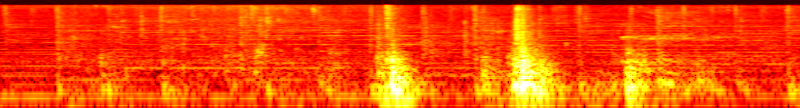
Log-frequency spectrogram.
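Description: Dull thunks as a walleye is hauled up out of an ice-fishing hole: two loud knocks about halfway through, half a second apart, then a smaller one, over faint background music.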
